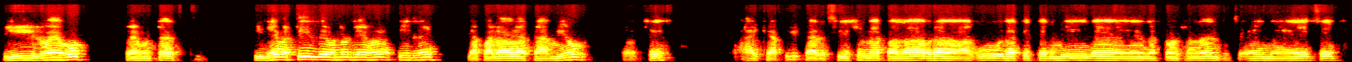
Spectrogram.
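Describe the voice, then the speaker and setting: A Peruvian man teaching an online class, talking slowly and checking in with short tag questions. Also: mid-range voice, steady tone. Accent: Peruvian Spanish. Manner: slow, repetitive, tag questions. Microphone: computer mic on a video call. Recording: dull lo-fi audio.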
